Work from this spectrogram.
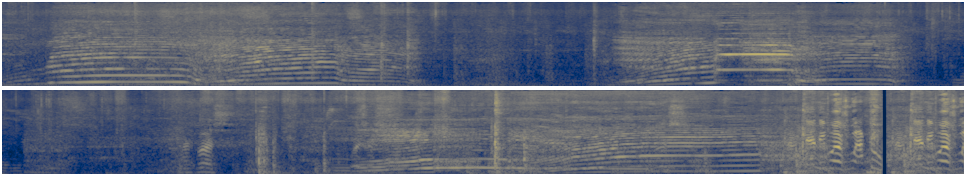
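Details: Black sacrificial cattle unloading from a truck at a rural pen: three loud drawn-out moos, each rising then sliding down, separated by pauses, with clattering and a few shouted warnings between calls.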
